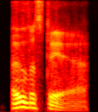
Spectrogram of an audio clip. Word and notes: oversteer: British English

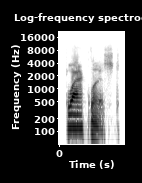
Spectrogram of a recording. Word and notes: blacklist: American English

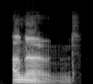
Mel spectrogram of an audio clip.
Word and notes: unowned: British English

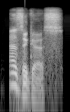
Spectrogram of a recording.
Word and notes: azygous: British English

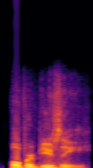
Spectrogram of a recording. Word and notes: overbusy: American English

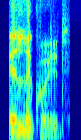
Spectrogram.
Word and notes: illiquid: British English

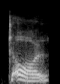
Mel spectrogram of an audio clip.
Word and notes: tall: Indian

